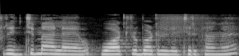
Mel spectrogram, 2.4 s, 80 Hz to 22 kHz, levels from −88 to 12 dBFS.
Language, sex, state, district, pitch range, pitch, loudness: Tamil, female, Tamil Nadu, Nilgiris, 235-255 Hz, 240 Hz, -15 LUFS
